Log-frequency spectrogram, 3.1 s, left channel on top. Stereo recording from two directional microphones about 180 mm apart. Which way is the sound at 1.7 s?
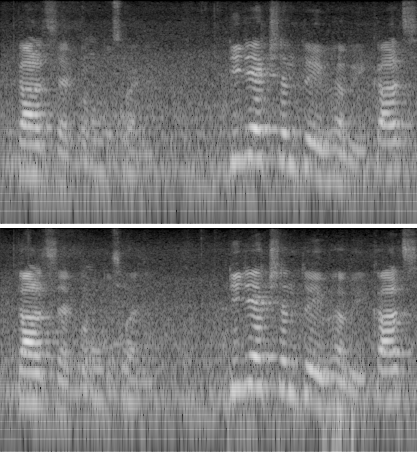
Centre (ahead or behind).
